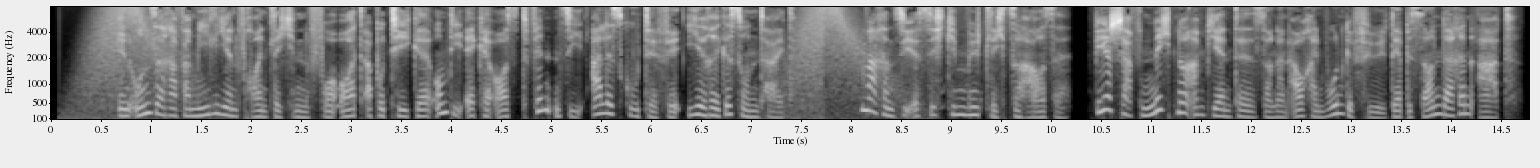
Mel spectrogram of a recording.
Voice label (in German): vertrauensvoll heimelig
